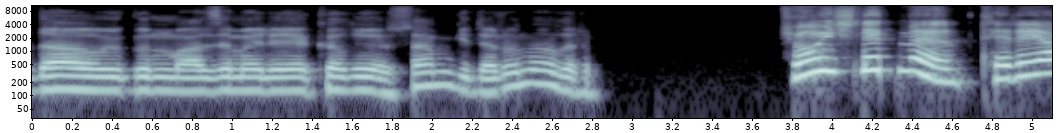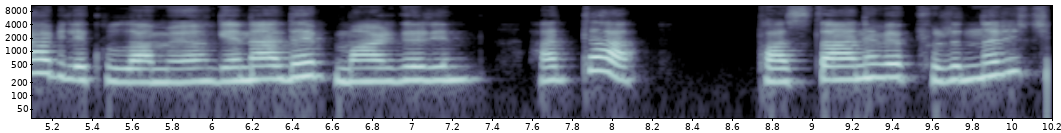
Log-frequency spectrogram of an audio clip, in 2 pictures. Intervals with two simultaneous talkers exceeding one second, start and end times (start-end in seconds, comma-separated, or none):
none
